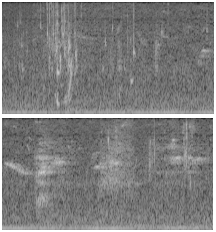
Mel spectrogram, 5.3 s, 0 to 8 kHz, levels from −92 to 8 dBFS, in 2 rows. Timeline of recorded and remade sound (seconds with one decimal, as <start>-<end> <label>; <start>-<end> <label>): 0.0-4.5 recorded; 4.5-5.3 remade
